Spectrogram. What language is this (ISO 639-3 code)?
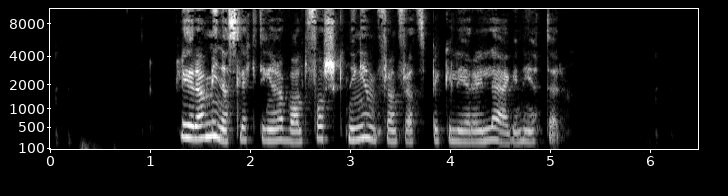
swe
